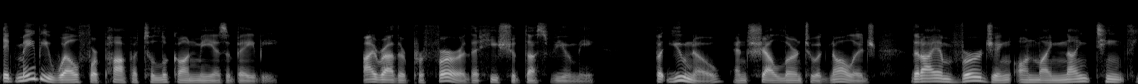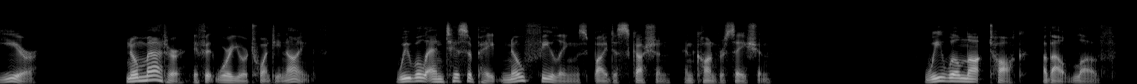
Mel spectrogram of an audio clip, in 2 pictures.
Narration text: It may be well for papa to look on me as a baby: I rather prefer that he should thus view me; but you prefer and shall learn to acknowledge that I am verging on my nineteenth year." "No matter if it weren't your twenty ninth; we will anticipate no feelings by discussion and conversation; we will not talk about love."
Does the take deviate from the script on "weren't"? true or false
true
